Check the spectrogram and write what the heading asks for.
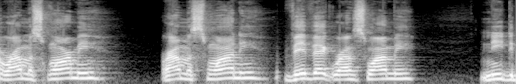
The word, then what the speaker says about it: Ramaswamy: Ramaswami.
